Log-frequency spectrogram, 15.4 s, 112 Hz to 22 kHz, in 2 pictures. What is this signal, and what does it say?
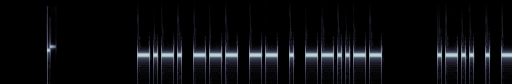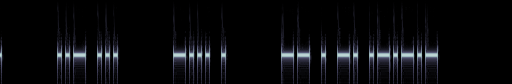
Morse code, heard as a keyed tone, about 20 wpm, 700 Hz. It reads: COME, LET US BE MEN.
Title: 2x Word-Spacing - Sentences from Top 300 Words - 20wpm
